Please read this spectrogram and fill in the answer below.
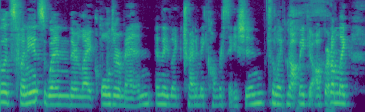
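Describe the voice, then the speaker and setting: A woman speaks at a medium pitch with hardly any pauses. Background noise is noticeable. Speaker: podcast co-host. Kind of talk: casual chat. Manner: loud; animated.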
